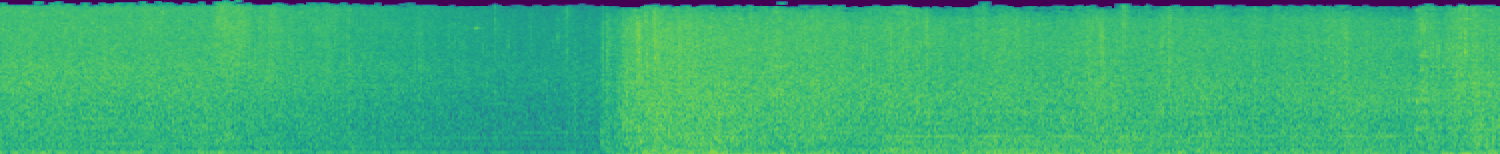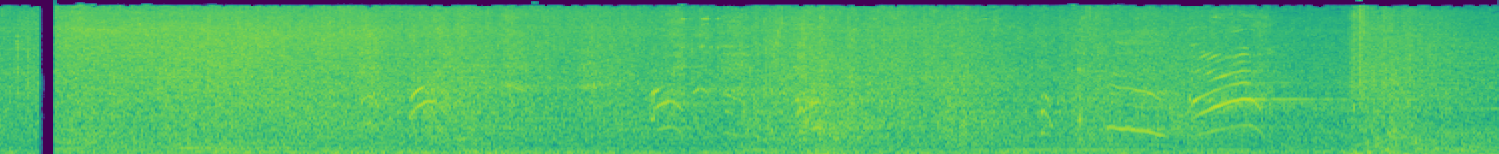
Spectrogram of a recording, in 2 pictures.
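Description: A young woman speaks anxiously to herself, close by.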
